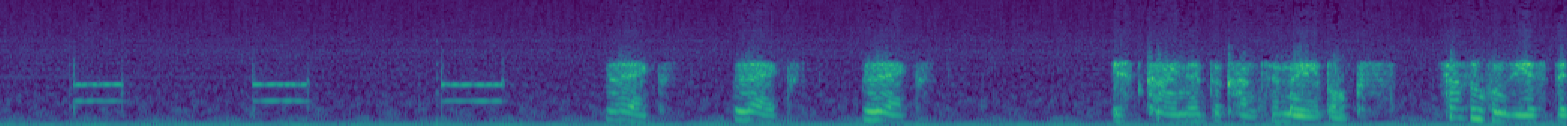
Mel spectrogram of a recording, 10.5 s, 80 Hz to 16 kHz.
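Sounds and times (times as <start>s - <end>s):
low constant hum: 0.0s - 10.4s
telephone keypad tones entering a mailbox number at an automated prompt: 0.5s - 0.8s, 1.7s - 2.1s, 3.0s - 3.4s
speech: 4.9s - 6.2s, 7.9s - 9.2s, 9.8s - 10.4s.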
